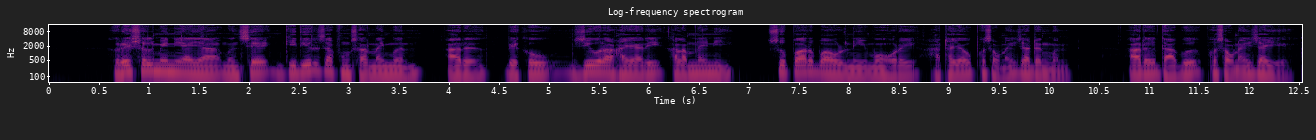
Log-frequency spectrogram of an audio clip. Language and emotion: Bodo, neutral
